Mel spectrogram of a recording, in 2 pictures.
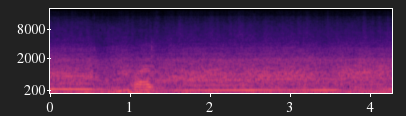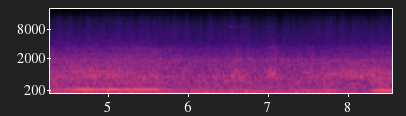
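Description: Race car engine in the Project Cars driving game, played in VR, a steady loud droning hum with shifting pitch as gears change, continuous throughout with no talk over it.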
